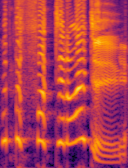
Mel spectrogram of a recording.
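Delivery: high squeaky bewildered yelp through a laugh; mock innocent shock, voice shooting up; baffled outcry. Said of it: "I'm like".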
